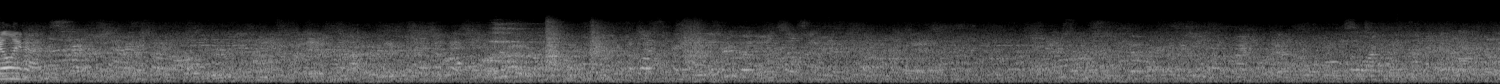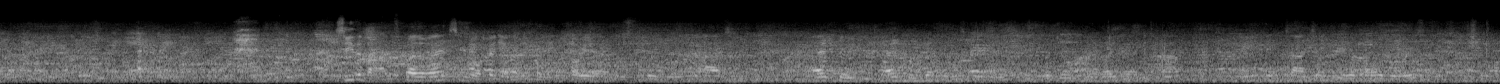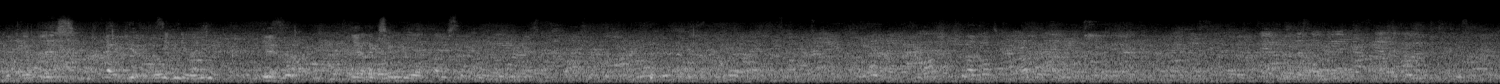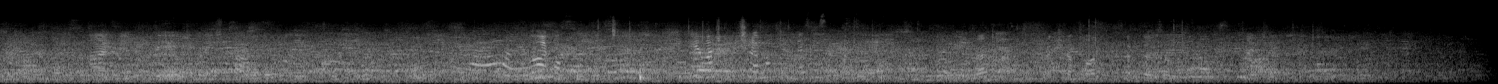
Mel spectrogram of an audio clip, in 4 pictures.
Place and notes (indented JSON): {
  "title": "Hill St, Belfast, UK - Commercial Court-Exit Strategies Summer 2021",
  "date": "2021-07-04 18:23:00",
  "description": "Recording of the bars being reopened in the famous bar district in town. People are sitting and chatting away on outdoor sitting arrangements. There are tourists and locals walking around, some taking photos, others discussing the appeal of the bars. There is some background glassware being heard and muffled bar chats.",
  "latitude": "54.60",
  "longitude": "-5.93",
  "altitude": "6",
  "timezone": "Europe/London"
}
